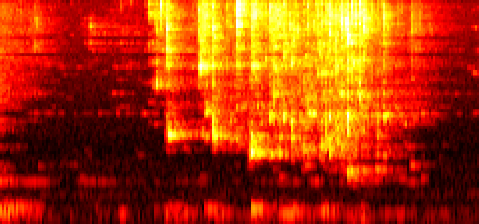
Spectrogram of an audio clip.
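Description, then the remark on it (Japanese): Warm yellow urine is poured away down a drain in a steady splashing gush lasting about two seconds before trailing off. Soft handling sounds come first, and no one speaks. “ちょっとじゃあ流しますね。”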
